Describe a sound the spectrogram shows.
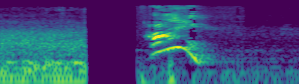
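A small parrot squawks sharply.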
